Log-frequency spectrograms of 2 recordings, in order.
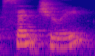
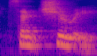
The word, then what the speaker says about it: century: We have the word century. Now, if you look at that word, it's very easy, but I want you to really pronounce century. You see, you've got a ch sound.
